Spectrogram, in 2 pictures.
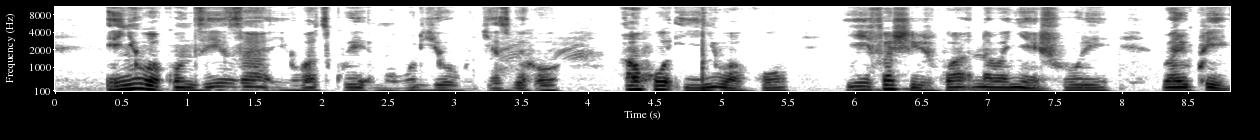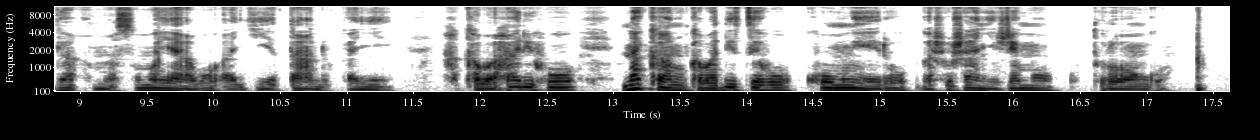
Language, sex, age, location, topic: Kinyarwanda, female, 50+, Nyagatare, education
